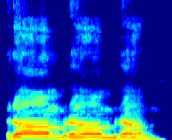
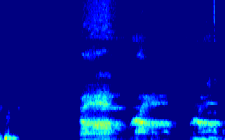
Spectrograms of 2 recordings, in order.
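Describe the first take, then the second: First: It is said fairly loudly. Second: It is whispered with breath only.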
